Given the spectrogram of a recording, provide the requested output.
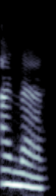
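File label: "anak", Indonesian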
